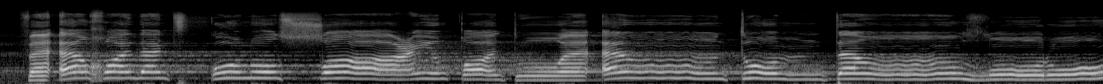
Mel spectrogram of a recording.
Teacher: nun mati bertemu dengan ta, hukumnya adalah ikhfa hakiki, dibaca samar berdengung 2 harokat · Mim mati bertemu dengan ta, ini idhar syafawi, tidak berdengung, ya. Jangan kita dengungkan mim mati ini.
